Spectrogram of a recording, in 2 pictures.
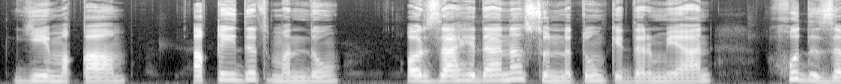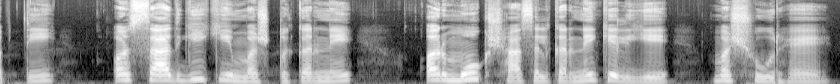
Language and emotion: Urdu, neutral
